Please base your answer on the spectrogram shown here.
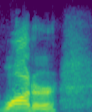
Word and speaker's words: water: okay now once again on water you want to use an a sound instead of wo water so it's a water so let's try that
